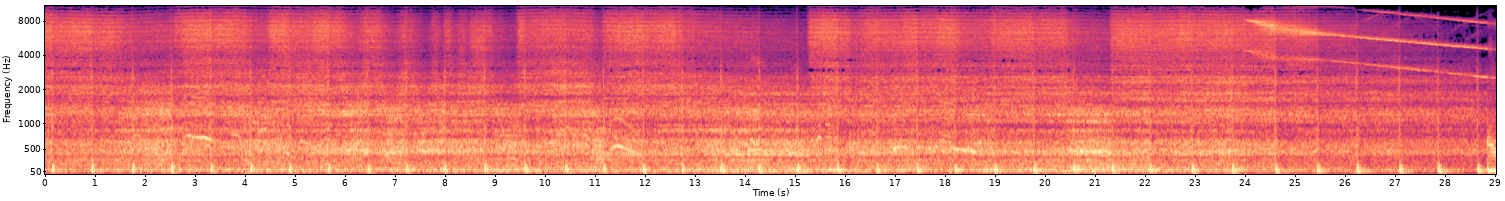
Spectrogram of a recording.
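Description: A woman sings into a microphone through loudspeakers.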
